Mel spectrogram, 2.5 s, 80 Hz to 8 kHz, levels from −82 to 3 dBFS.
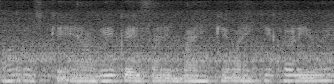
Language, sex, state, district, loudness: Hindi, female, Uttar Pradesh, Hamirpur, -15 LUFS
